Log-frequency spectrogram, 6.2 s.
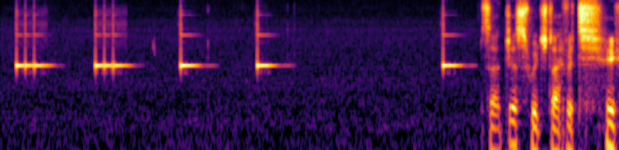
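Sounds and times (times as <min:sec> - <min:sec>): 
watch beeping out the time: 0:00.2 - 0:03.0, 0:04.4 - 0:04.8
speech: 0:04.9 - 0:06.1.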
